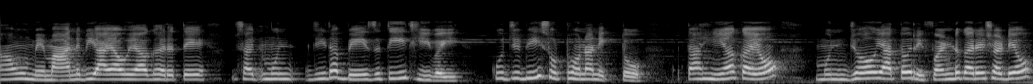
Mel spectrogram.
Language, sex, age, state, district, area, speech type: Sindhi, female, 18-30, Delhi, South Delhi, urban, spontaneous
